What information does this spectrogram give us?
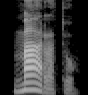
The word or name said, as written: Marato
